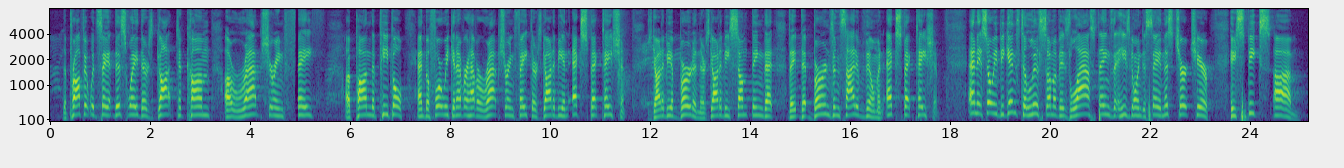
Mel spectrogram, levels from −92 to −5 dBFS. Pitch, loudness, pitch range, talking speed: 215 Hz, -21 LUFS, 200-230 Hz, 180 wpm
